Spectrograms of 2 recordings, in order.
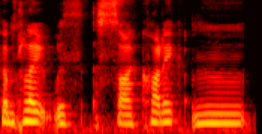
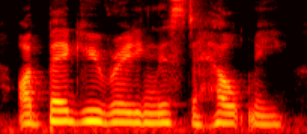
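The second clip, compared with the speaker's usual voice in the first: ordinary delivery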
